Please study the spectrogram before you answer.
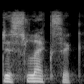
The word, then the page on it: dyslexic: American English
